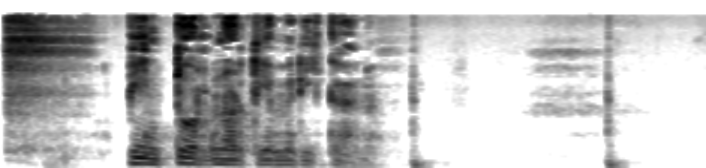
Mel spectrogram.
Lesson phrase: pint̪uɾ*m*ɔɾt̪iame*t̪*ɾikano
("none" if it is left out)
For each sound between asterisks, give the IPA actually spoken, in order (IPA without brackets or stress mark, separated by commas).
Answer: n, none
